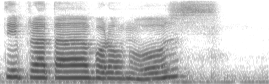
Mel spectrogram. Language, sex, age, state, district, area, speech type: Nepali, female, 60+, West Bengal, Kalimpong, rural, read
